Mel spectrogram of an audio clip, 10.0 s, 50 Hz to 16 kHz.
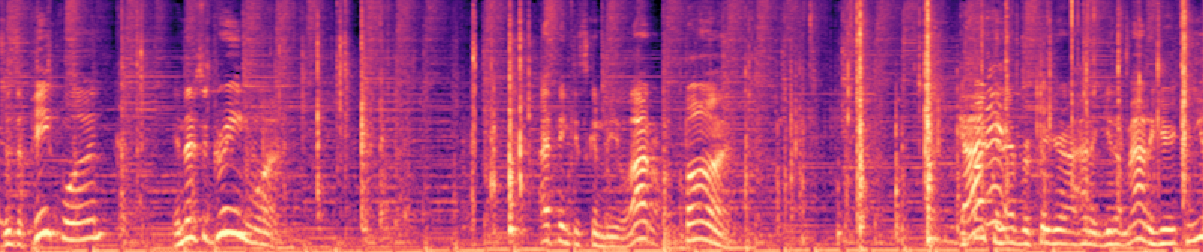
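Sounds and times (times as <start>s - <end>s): background music: 0.0s - 10.0s
plastic packaging crackling: 6.2s - 10.0s.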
